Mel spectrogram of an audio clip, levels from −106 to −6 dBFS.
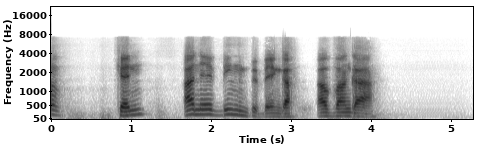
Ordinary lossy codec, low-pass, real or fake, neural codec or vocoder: AAC, 32 kbps; 7.2 kHz; fake; codec, 16 kHz, about 1 kbps, DyCAST, with the encoder's durations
